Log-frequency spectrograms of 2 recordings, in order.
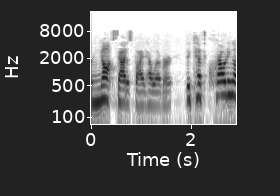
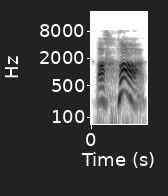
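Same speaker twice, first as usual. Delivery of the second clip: panther's loud exclamation; 7 dB louder than usual. Acted. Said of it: "said the panther".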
